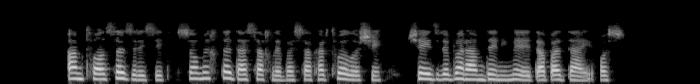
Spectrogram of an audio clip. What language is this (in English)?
Georgian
